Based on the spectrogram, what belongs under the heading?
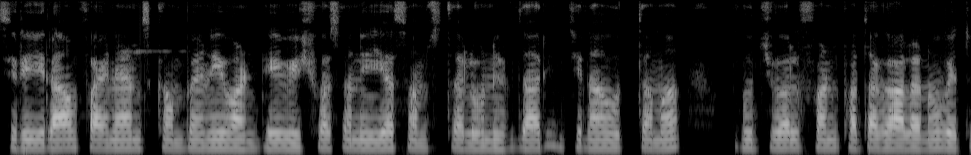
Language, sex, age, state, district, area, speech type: Telugu, male, 18-30, Telangana, Sangareddy, urban, read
